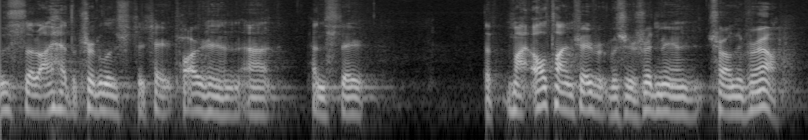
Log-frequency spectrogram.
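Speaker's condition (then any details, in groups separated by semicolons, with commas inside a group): Tongue cancer surgery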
